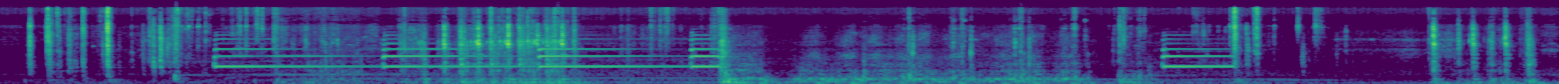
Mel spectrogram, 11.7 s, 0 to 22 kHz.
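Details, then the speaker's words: 1994 Mustang, about 10 degrees outside, on jumper: steady low cranking drone for several seconds under a door chime, never catches; cranks but won't start. "Alright guys, let's hope this thing starts. It's like 10 degrees outside right now. And of course, doesn't start."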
